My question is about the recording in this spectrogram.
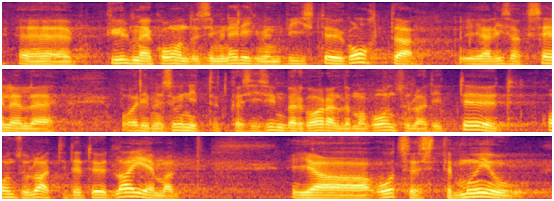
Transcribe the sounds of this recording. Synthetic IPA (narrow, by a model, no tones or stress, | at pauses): kylme̞ko̞ːnd̪ɑsʲimene̞lʲikymed̪̥viːst̪ø̞ːko̞ht̪ɑ | jɑlisɑksːe̞lːe̞le̞ | o̞lʲime̞sunʲːit̪ːˑud̪̥kɑsiːsymbeɾko̞rːɑld̪̥ɑmɑko̞nsulɑːd̪it̪ø̞ːd̪̥ko̞nsulɑːt̪ːˑid̪̥e̞t̪ø̞ːd̪lɑje̞mɑlt̪ːˑ | jɑo̞t̪se̞st̪mɤju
